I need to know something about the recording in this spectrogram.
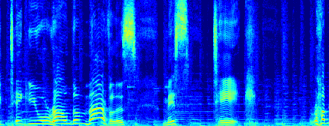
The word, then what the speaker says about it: Miss Take: be playing The Marvelous mistake I don't know why I pronounce it like that it's not M it's Miss take cuz you play as Miss Sophia take I believe her name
